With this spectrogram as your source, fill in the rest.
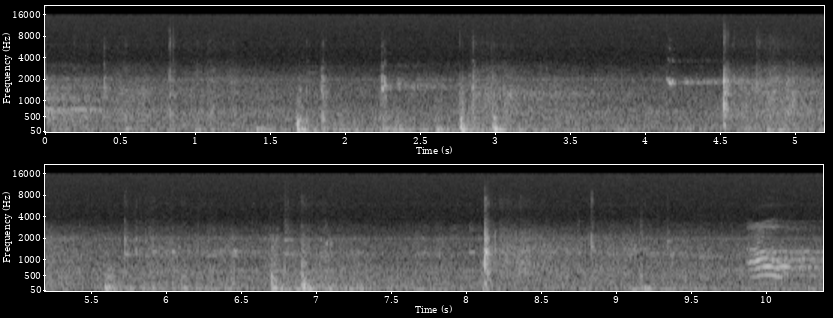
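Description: Rackets strike a shuttlecock in a fast rally, with sharp pops.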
